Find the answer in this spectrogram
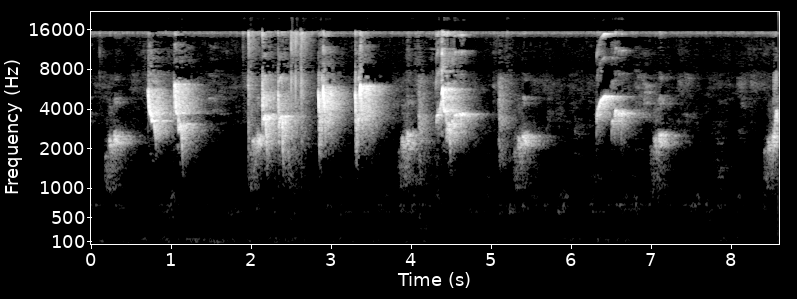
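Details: A ciblek (bar-winged prinia) sings in separate sharp chirps and short down-slurred whistles spaced about half a second apart, some notes doubled, over faint low hum.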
